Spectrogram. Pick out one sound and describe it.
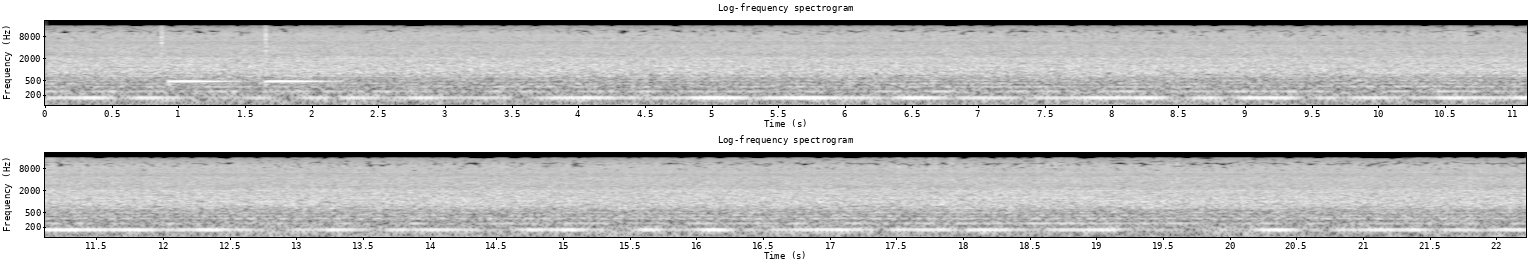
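Aircraft engines drone low and steady.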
